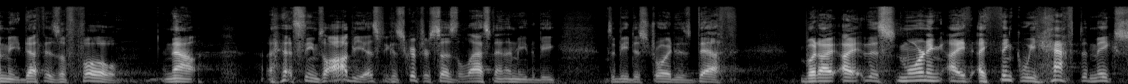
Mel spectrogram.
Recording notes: From the 2015 Clearnote Pastors Conference.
